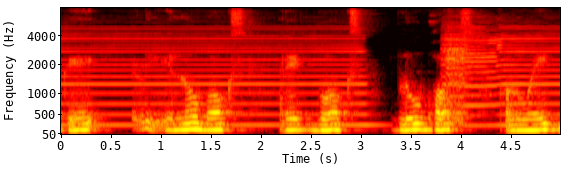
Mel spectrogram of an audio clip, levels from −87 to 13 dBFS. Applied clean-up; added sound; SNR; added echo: none; Bowed string instrument; 13 dB; reverberation time 0.4 s.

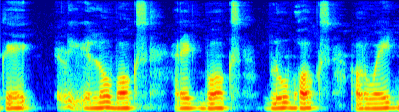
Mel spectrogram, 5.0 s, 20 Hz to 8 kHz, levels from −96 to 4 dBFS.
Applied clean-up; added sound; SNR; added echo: none; none; none; none.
